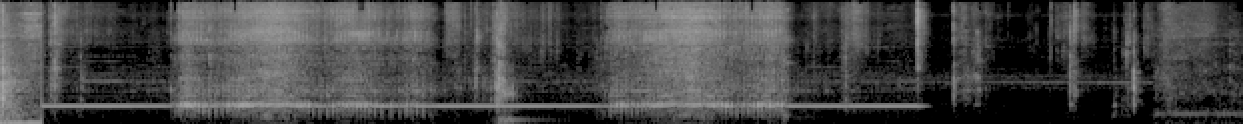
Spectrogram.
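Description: Sewing machine stitching a custom plate carrier placard, adding a second line of stitches to narrow the pistol pouch; a steady mechanical whir runs about four seconds in two bursts, then stops, leaving light handling clicks.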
